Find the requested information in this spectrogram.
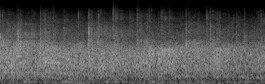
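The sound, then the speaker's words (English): Children's church audience applauding: continuous, full clapping from many hands, steady and loud throughout without a break. “Can we give all of them a great big hand?”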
